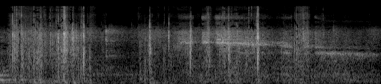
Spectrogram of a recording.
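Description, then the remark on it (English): Steady rustling and crinkling of paper being deliberately rustled, with sharp little crackles and snaps scattered through a few seconds of continuous handling. No voices. “I'm just going to go back and rustle the paper for the purposes of the tape so it sounds like I'm actually knowing what I'm doing.”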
